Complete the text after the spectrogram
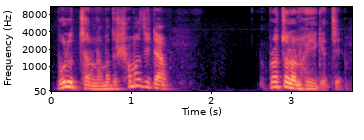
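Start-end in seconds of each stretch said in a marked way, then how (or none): none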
